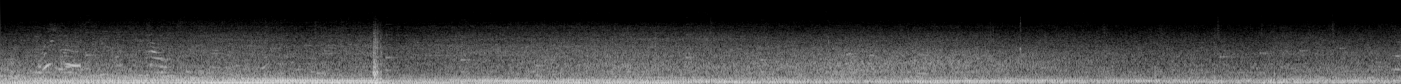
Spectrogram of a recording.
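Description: City street traffic: a motor vehicle engine's steady low hum, shifting a little in pitch a few times, with a single sharp knock about four seconds in.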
